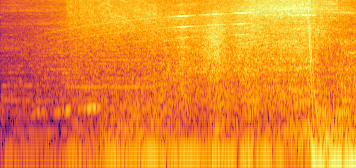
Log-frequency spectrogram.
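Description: Logo-animation sound effect: a whoosh of noise over a low rumble, building for about three seconds and ending in a sharp hit just before the end.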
